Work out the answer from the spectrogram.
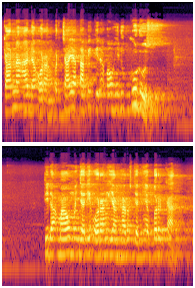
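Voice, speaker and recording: A man's voice: high voice, normal speed, slight background noise. Man preaching in an echoey hall. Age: 50s. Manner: lively preaching, acts out voices in asides. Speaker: pastor. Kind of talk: sermon. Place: church hall. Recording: echoey hall with faint ambience.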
